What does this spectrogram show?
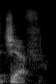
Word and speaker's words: GIF: It is spelled GIF. The proper way is GIF.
